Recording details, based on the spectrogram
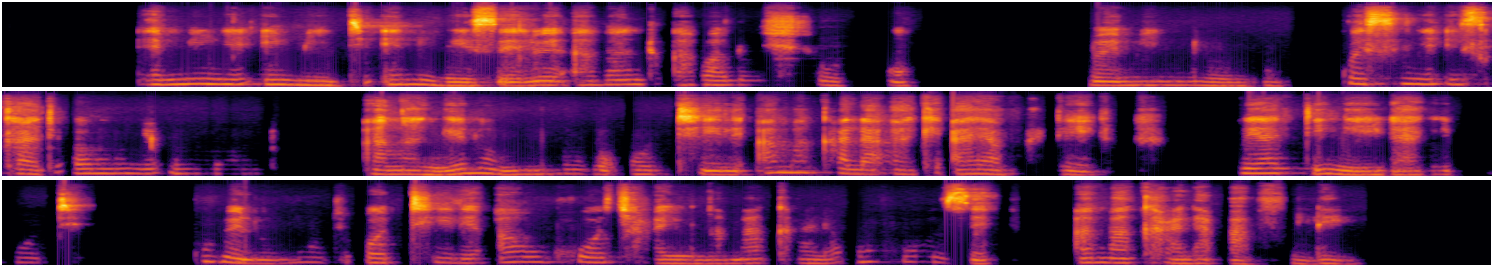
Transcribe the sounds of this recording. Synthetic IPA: emiɲɛʔimitʰiʔeluɣisɛlwɛʔaβantʼuaβaluɬup̚ʰɔ | lwemiluːɣɔ | ɣwesiɲɛʔisi̥kʰatʰiomuɲɛʔumuntʼu | aŋaŋɛnom̩luɣɔʔotʰilɛʔamakʰalaʔakʰɛʔajavulɛɣa | ɣujad̥ʱiŋɛɣaɣɛuɣutʰi̥ | ɣuβɛlomutʰuotʰilɛʔawuxɔt͡ʃʰʼajɔŋamakʰalauɣuzɛ | amakʰalaʔavulɛːjɔ

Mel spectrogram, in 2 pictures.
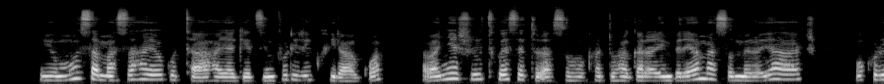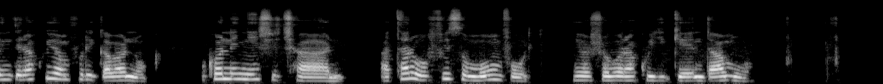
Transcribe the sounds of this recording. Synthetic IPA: ujumuːsiamasaɦajo̞ɡutʰaɦajaɡe̞ziɱvuɾiɾikwiɾaɡwa | a̰βaɲe̞ʃuɾitwe̞ːse̞tuɾaso̞ɦo̞kʰaduɦaɡaɾaɾimbe̞ɾe̞jamaso̞me̞ɾo̞jaːt͡ʃo̥ | mukuɾiːndiɾakwijo̞ɱvuɾiɡaβanukʰḁ | kuko̞niɲiːnʃit͡ʃaːne̞ | atʰaɾuufisumuɱvuɾi | nijo̞ʃo̞βo̞ɾakujiɡe̞ːndamŋo

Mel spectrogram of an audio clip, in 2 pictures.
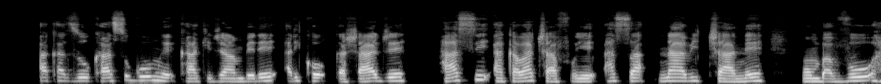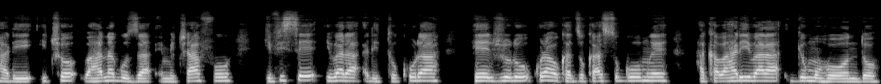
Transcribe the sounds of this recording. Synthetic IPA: akazukʰasuɡuːmŋe̞kʰakid͡ʒaːmbe̞ɾe̞aɾikʰo̞ɡ̥aʃaːd͡ʒe̞ | haːsihakaβahat͡ʃaːfuje̞hasanaːβit͡ʃaːne̞ | mumbavuɦaɾiːt͡ʃo̞βaɦanaɡuzaʔimit͡ʃaːfu | ɡ̥ifise̞iβaɾaɾitukuɾa | he̞ːd͡ʒuɾukuɾaːhokazukaːsuɡuːmŋe̞ | hakaβahaɾiːβaɾaɾɟuːmuɦo̞ːndo̞

